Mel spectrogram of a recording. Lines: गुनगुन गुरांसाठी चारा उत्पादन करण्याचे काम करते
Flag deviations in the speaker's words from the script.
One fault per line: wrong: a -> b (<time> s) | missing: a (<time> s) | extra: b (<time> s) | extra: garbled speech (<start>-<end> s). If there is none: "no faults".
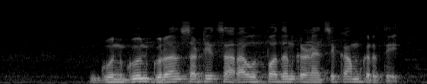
no faults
